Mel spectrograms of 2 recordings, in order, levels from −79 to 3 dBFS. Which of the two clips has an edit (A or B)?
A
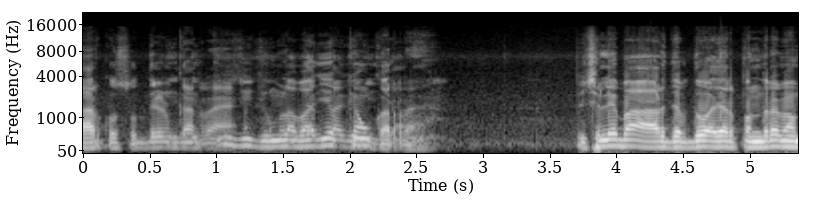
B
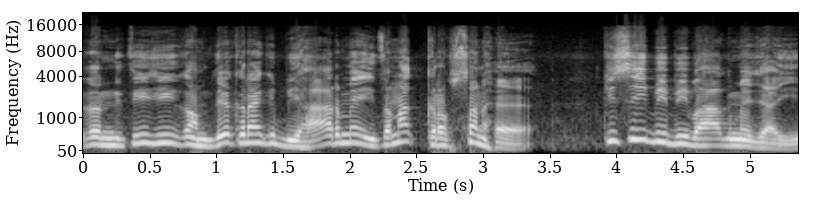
A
